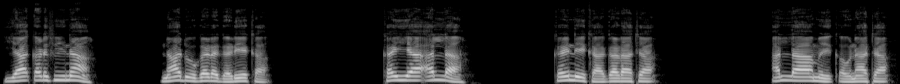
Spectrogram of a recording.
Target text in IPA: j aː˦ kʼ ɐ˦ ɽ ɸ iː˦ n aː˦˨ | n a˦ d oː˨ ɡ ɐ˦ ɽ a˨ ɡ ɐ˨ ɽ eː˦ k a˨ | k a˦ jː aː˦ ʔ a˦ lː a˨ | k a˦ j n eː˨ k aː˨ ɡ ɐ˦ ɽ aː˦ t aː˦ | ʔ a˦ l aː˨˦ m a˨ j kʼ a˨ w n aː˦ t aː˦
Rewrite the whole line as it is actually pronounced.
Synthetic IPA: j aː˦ kʼ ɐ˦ ɽ ɸ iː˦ n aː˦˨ | n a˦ d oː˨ ɡ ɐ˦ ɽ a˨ ɡ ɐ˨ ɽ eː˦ k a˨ | k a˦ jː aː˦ ʔ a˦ lː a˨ | k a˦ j n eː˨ k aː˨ ɡ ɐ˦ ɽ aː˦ t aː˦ | ʔ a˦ lː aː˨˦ m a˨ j kʼ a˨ w n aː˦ t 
